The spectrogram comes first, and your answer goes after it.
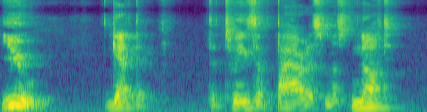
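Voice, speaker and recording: A man does a guttural, put-on character voice at a fairly high pitch. He talks at a moderate pace with ordinary pitch variation. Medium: read story. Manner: barking orders.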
